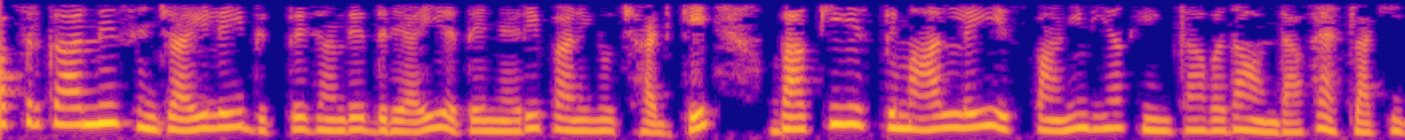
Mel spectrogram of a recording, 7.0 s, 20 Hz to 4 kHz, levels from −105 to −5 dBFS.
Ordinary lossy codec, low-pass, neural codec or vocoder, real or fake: none; 3.6 kHz; none; real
